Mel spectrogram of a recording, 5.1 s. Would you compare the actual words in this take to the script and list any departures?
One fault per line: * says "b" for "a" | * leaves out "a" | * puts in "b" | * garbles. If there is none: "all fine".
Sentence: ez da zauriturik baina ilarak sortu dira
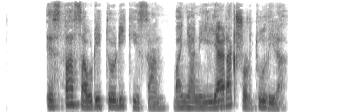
* puts in "izan"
